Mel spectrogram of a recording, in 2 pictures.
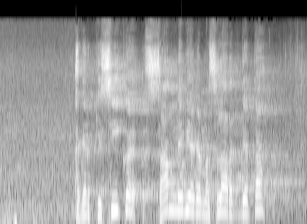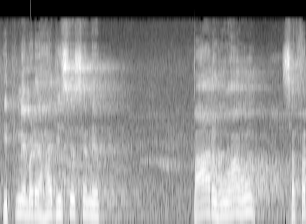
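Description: An elderly man speaks emphatically through a microphone.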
